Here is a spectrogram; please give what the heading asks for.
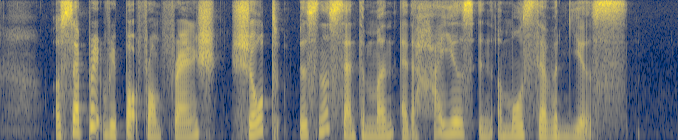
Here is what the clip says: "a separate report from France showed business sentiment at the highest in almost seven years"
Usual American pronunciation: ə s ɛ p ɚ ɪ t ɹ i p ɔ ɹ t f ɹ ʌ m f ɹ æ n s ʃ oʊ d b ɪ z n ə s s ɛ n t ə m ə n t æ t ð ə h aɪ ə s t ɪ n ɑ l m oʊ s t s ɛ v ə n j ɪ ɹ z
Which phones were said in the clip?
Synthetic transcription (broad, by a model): ə s ɛ p ɚ ɪ t ɹ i p ɔ t f ɹ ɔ m f ɹ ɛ n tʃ ʃ oʊ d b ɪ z n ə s s ɛ n t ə m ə n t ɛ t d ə h aɪ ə s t ɪ n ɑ m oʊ s t s ɛ v ə n j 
